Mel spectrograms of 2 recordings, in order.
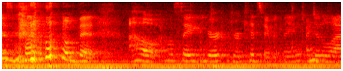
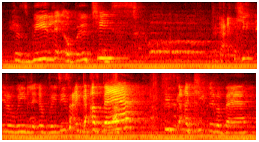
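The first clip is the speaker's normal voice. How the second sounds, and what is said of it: Merida character voice. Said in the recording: “the Merida voice”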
